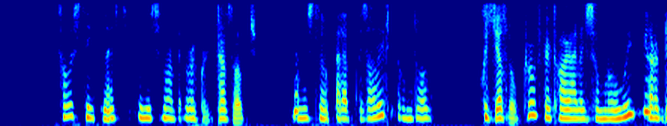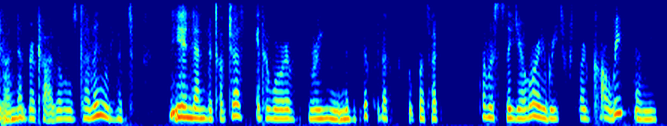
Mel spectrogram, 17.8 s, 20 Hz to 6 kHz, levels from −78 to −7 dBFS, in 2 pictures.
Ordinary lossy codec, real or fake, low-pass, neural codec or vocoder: AAC, 32 kbps; fake; 5.4 kHz; codec, 16 kHz in and 24 kHz out, 0.4 kbps, LongCat-Audio-Codec, four codebook decoder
